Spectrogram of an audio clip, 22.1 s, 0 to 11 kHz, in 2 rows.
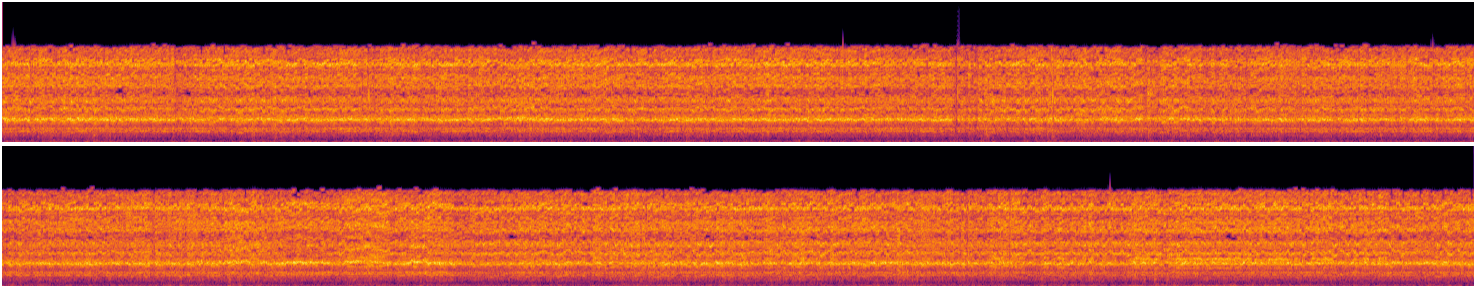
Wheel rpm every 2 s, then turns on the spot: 230, 230, 230, 230, 230, 230, 230, 230, 220, 210, 220.
none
